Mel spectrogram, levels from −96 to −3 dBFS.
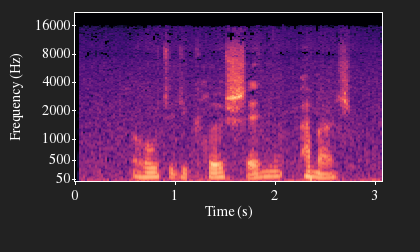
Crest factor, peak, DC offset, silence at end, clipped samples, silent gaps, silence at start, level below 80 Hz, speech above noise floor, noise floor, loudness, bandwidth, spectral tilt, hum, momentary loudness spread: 18 dB; -2 dBFS; under 0.1%; 0 s; under 0.1%; none; 0.2 s; -40 dBFS; 25 dB; -45 dBFS; -20 LUFS; 16 kHz; -4.5 dB/octave; none; 16 LU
